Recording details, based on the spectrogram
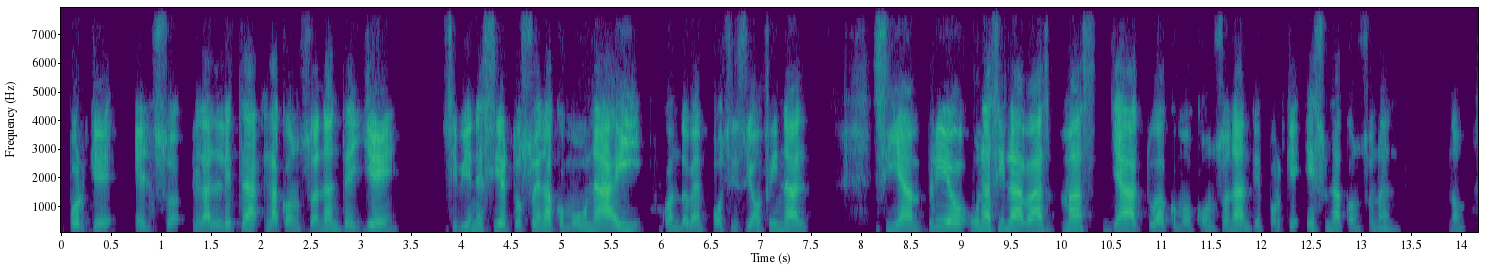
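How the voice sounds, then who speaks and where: A Peruvian teacher with a somewhat high, expressive voice gives a recorded online class lecture, explaining patiently and checking in with tag questions after nearly every point. He stretches key words slowly and lets phrases trail off softly. The sound is dry and close, with no echo.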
